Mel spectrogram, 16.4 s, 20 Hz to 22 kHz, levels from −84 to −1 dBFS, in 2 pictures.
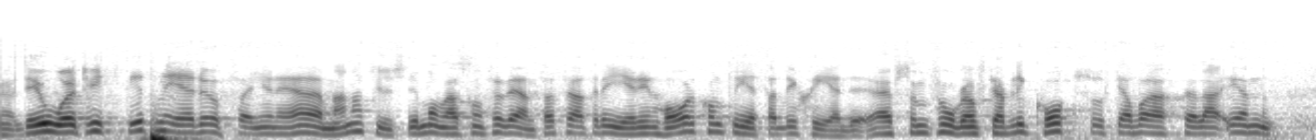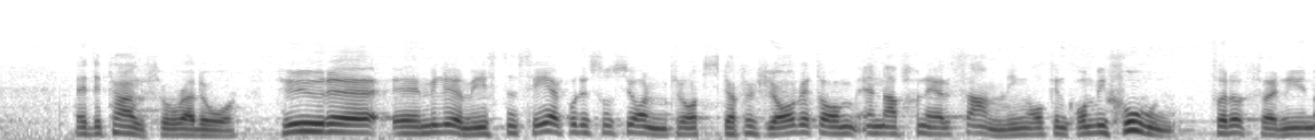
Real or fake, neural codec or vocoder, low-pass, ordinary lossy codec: fake; codec, 16 kHz, 2 kbps, X-Codec, HuBERT features, trained on balanced general audio; none; none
